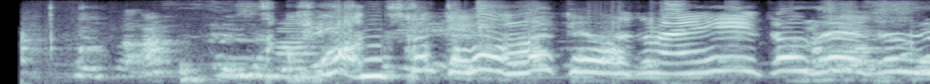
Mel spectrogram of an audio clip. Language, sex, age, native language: Icelandic, other, 13, French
